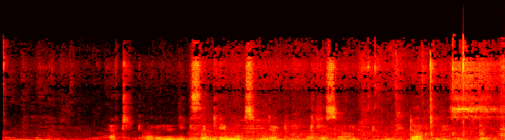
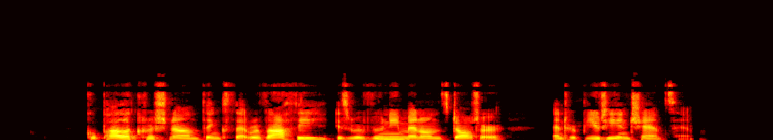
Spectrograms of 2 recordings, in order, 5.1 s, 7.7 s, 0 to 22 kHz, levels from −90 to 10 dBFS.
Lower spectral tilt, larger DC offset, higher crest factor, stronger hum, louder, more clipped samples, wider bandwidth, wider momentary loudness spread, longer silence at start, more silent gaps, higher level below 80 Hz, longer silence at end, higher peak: about the same, -3.5 dB/octave vs -2.5 dB/octave; neither; first, 30 dB vs 20 dB; neither; second, -27 LUFS vs -19 LUFS; neither; first, 16.5 kHz vs 9.6 kHz; first, 19 LU vs 13 LU; second, 0.05 s vs 0.85 s; second, none vs 5.35-5.52 s; first, -56 dBFS vs -76 dBFS; second, 0 s vs 0.95 s; about the same, 0 dBFS vs -2 dBFS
